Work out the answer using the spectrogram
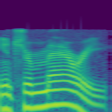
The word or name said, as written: intermarry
